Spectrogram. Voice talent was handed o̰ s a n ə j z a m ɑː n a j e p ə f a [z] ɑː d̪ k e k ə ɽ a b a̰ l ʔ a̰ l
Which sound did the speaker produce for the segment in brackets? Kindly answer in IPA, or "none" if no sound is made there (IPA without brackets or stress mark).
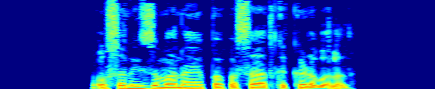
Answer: s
